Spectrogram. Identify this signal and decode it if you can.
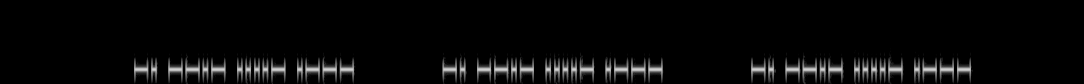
Morse code, heard as a keyed tone, about 28 wpm, 700 Hz. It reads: NQ4J NQ4J NQ4J
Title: USA Call Signs - 4 Characters - Repeated 3x - 28wpm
